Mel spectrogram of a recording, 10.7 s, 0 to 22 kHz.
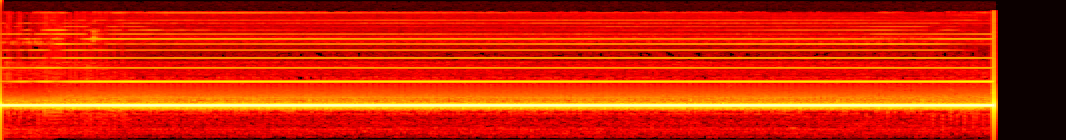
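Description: Colour-bar test tone: a steady, unwavering 1 kHz reference beep held at one pitch for nearly ten seconds, cutting off suddenly near the end.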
